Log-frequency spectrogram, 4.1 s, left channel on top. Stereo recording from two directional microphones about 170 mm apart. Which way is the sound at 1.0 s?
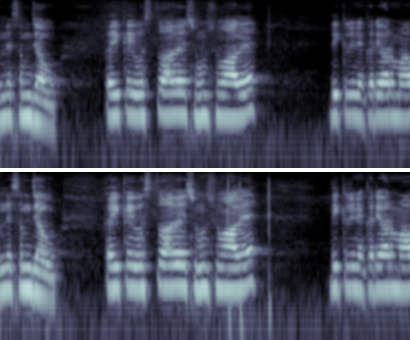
20° right (ahead or behind).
